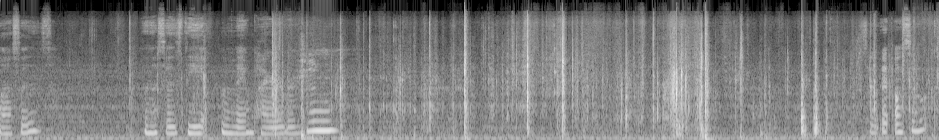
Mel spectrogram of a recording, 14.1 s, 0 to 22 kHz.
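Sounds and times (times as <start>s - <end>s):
packaging rustle: 4.0s - 14.0s.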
